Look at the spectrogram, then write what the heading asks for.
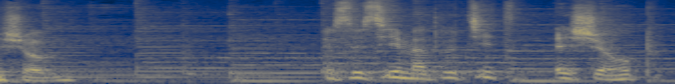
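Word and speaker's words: Seam: à propos de toi mon nom et chaumes prononcé choc et ceci ma petite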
